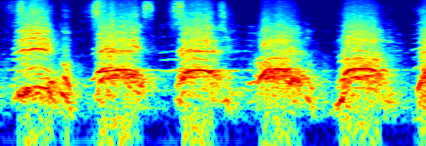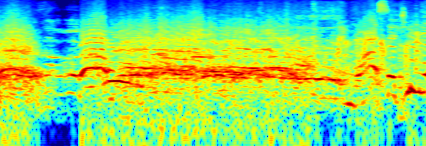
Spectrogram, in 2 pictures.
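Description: A group of people shouting counts in unison, about one shout a second, in time with push-ups; from about five seconds in it breaks into one long, continuous group yell.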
